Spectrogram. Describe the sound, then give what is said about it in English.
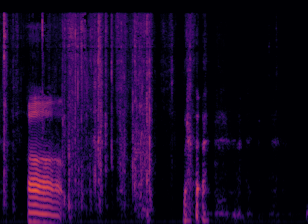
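A mailed package is cut open with scissors and pulled open, with bursts of crinkling and tearing plastic or paper over a few seconds after a short voiced sound at the start, then quieter rustling. “So he's getting the old battle braid scissors out. I'm going to see what Sycamore sent me.”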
